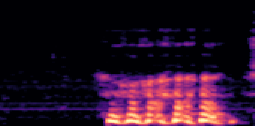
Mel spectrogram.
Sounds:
Laughter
